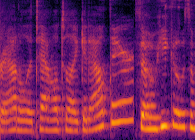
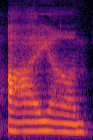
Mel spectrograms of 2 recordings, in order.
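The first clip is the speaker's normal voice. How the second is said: ordinary talk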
